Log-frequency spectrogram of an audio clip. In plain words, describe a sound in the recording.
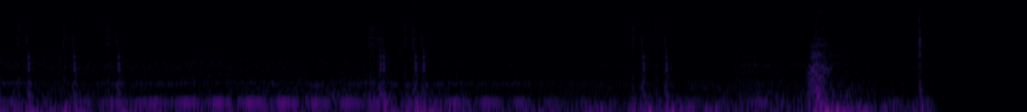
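Menu buttons click sharply, one after another.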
